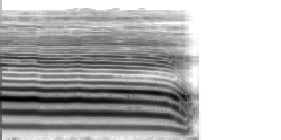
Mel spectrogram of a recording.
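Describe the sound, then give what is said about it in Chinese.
A pig squeals while being carried away, one loud, sustained, high-pitched cry lasting under a second that wavers and drops at the end before cutting off into silence. “来个工作人员把这只猪抱走一下。”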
